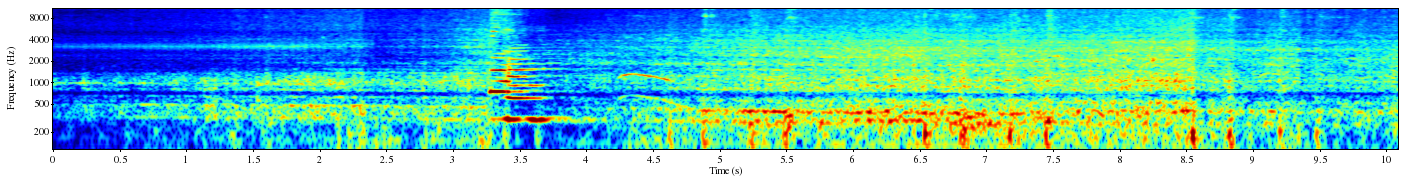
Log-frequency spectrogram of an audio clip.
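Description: Electric multiple unit local train approaching and passing close by. It gives a short horn blast about a third of the way in, then the rumble and rhythmic clatter of its wheels over the rail joints grow louder as the coaches go by.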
